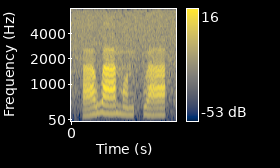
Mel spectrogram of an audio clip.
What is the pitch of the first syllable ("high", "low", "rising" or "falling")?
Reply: rising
